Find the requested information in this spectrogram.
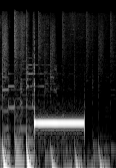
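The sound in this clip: Ringback tone on an outgoing phone call: one steady, even, mid-pitched tone lasting about a second, with rhythmic low thumps pulsing underneath before, during and after it.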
